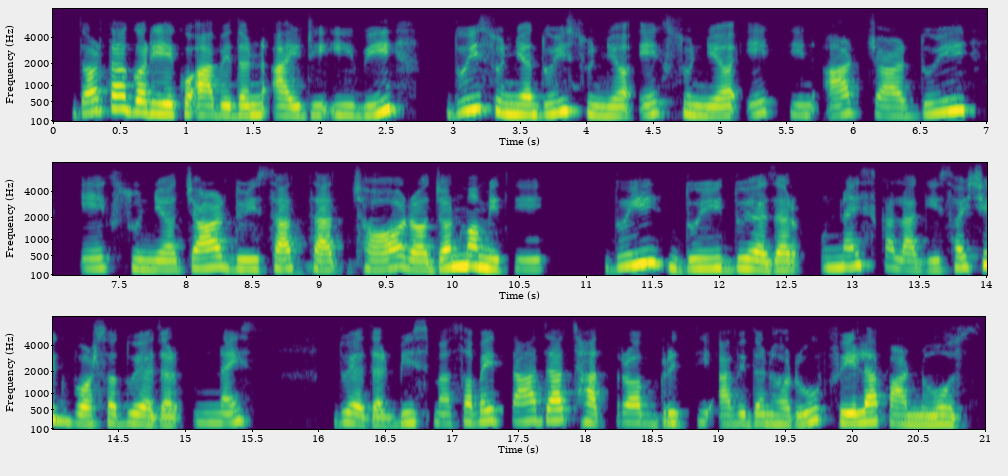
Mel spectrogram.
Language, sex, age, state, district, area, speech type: Nepali, female, 30-45, West Bengal, Kalimpong, rural, read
